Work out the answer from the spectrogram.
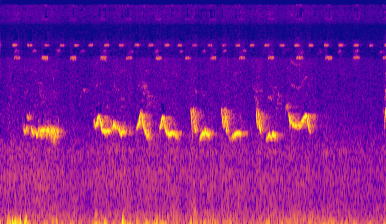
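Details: Continuous autumn song of an unidentified songbird: a burred opening note, then a regular series of short twisting whistled phrases, about two per second, with faint low rumble behind.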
